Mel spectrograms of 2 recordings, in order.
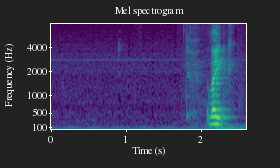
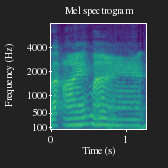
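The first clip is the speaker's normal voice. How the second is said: whiny, nasal junkie drawl; nasal Ned. Acted. Mimicking Glasgow junkies for listeners, weird nasal voice. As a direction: talk through the nose like a Glasgow Ned. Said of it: "talk this weird nasally way".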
